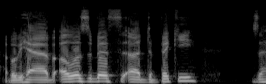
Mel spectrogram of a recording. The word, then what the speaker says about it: Debicki: But we have Elizabeth Debicki.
